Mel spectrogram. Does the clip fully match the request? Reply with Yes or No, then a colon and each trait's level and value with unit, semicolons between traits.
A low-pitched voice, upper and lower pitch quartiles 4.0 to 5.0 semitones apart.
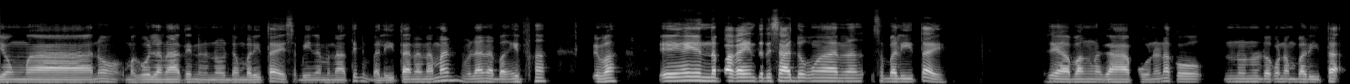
Yes: low, 125 Hz; average, 4.7 semitones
